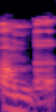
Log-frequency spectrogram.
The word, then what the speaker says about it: ombre: from a Spanish game, which we call Hombre, or it used to be pronounced Omber or Umber, and is referenced.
